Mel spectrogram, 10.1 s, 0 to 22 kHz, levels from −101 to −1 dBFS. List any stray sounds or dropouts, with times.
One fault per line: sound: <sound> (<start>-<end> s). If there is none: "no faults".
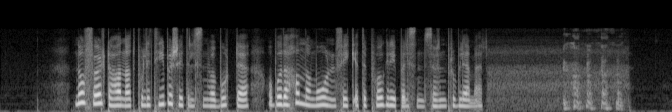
sound: laugh (8.4-9.4 s)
